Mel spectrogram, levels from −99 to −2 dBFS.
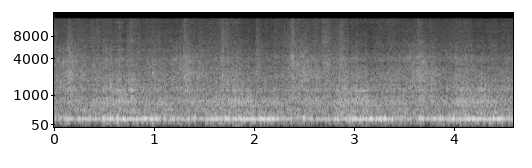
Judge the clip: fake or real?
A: fake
